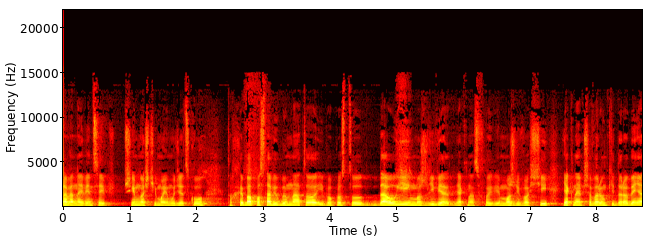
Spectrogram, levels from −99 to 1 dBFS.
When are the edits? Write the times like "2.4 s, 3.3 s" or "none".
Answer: none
